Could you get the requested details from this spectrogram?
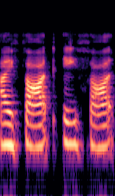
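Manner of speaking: zero-expression, flat monotone reading. Showing a confusing sentence read flat, with no expression. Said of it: "if you read it with zero expression, okay, just like this".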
